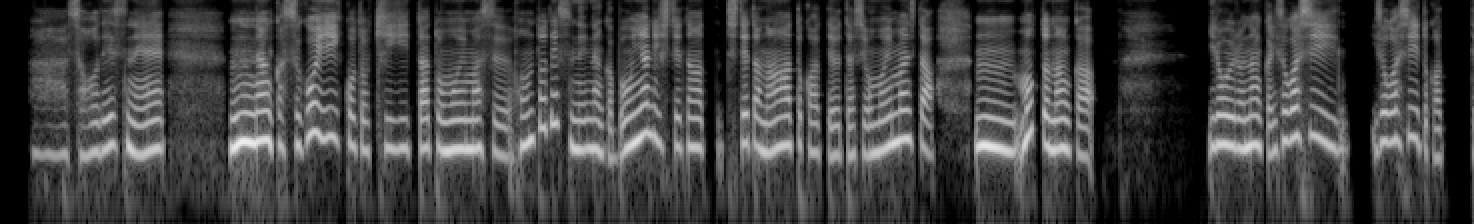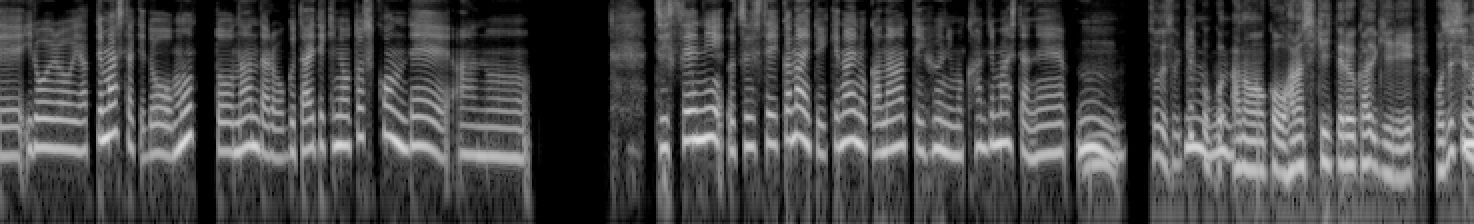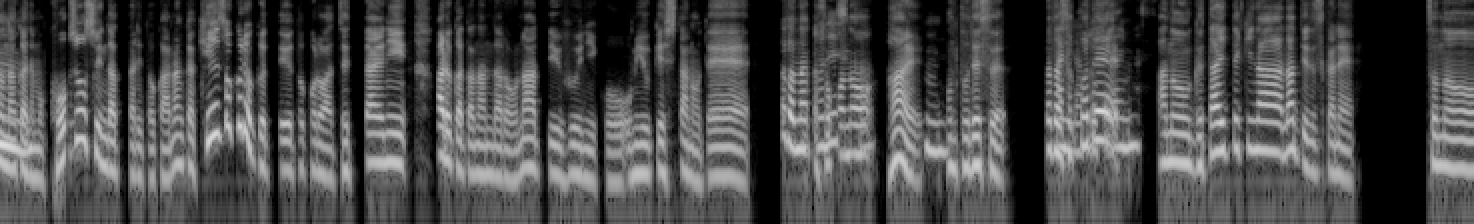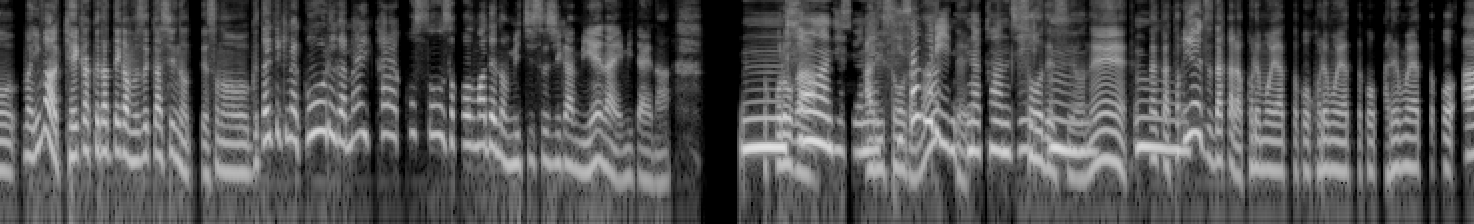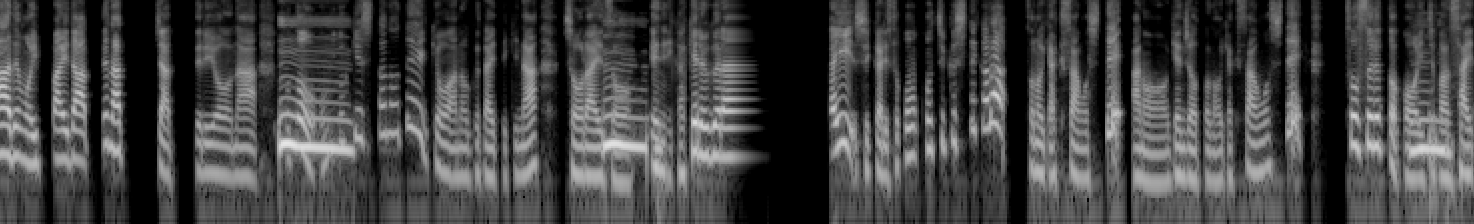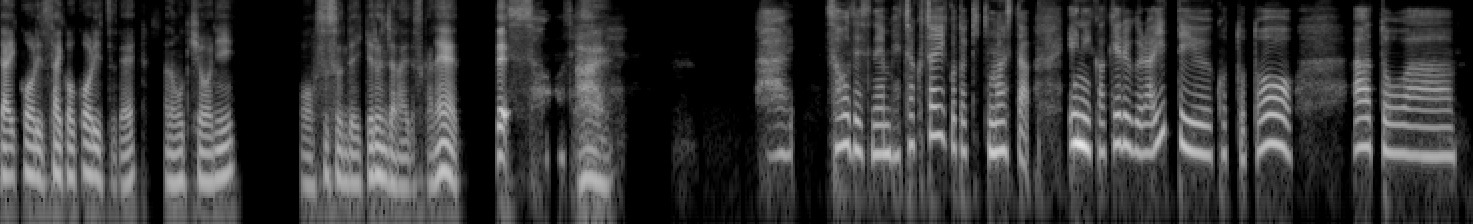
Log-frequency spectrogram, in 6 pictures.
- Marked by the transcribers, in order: none
- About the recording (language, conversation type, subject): Japanese, advice, キャリアのためのスキル習得計画を効果的に立てるにはどうすればよいですか？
